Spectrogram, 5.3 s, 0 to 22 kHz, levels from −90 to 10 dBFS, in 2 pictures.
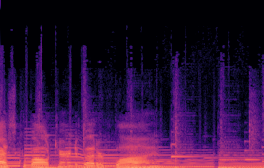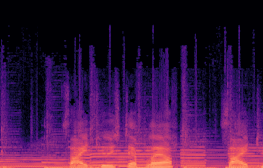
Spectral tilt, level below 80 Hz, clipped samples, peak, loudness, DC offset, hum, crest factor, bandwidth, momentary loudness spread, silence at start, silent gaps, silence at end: -7 dB/octave; -30 dBFS; under 0.1%; 0 dBFS; -16 LUFS; under 0.1%; none; 16 dB; 12.5 kHz; 11 LU; 0 s; none; 0 s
